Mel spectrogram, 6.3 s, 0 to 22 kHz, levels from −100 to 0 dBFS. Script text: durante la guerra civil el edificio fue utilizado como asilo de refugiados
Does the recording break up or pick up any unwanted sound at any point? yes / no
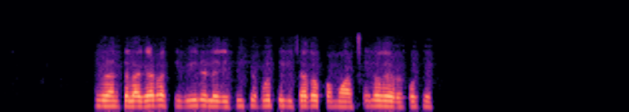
no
